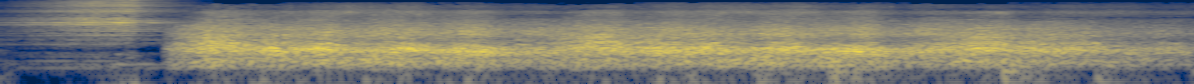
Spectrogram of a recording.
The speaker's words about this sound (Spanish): Ahora, ese día, el domingo, se escuchaban gritos de fuera López, muy fuertes, y narco presidente.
